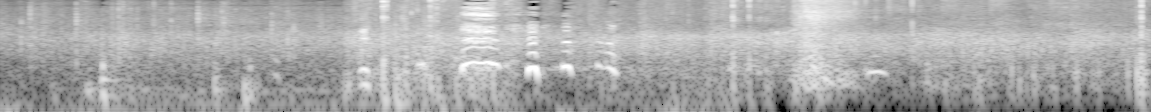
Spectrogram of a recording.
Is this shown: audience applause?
yes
